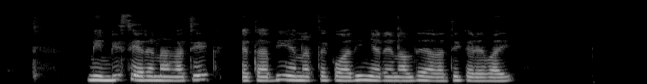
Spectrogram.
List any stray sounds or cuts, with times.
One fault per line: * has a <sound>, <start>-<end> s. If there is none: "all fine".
all fine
